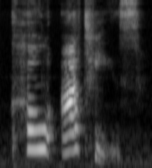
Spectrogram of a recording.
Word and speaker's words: coatis: "Oh, pronounced coatis."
